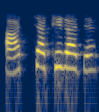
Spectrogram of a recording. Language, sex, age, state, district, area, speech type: Bengali, female, 18-30, West Bengal, Malda, urban, conversation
